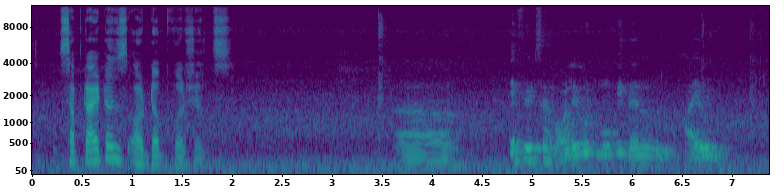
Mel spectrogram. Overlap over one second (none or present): none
